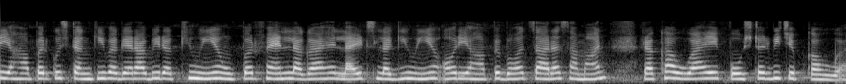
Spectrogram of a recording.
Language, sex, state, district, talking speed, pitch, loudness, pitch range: Hindi, female, Uttar Pradesh, Budaun, 220 wpm, 265 Hz, -12 LUFS, 255-275 Hz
